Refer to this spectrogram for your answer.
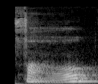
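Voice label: "fou", Chinese, tone 3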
